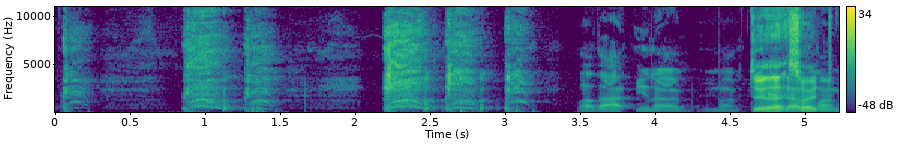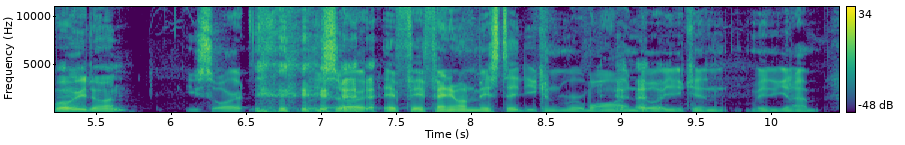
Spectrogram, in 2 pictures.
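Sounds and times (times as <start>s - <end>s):
person coughing: 0.0s - 1.6s, 2.2s - 3.4s
speech: 3.6s - 10.4s
laughter: 6.6s - 7.5s.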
